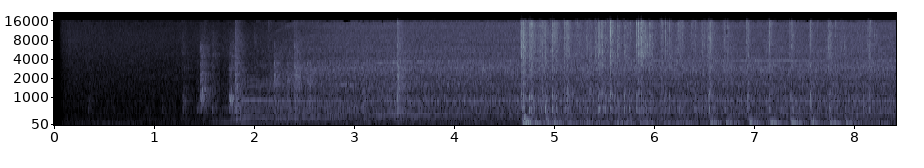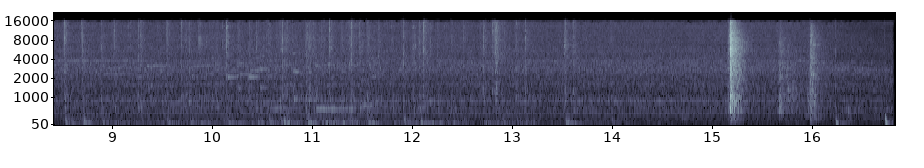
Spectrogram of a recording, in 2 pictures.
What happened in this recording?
Someone switched on the vacuum cleaner and I started typing the keyboard at my laptop. Suddenly, the phone was ringing one time, but I did not answer it. After it was ringing, I stoped typing and almost at the same time, also the vacuum cleaner was turned off.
